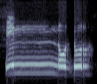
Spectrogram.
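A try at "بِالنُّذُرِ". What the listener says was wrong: Zalnya agak rapuh dikit ya. Bin nuzur. Bukan bin nudur. Bin nuzur. Diulang.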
